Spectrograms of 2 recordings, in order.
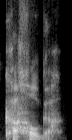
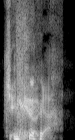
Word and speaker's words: Kohga: Spelled differently, though. That Koga is spelled K-O-G-A. This one is spelled K-O-H-G-A. So he is Kahoga. – Gotcha. – Not really. – Kahoga.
